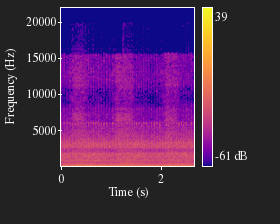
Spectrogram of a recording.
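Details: 1967 VW Beetle engine with valve train problems on cylinder one: rough, loping idle with a knock on cylinder one and a rhythmic chuffing pulse back through the carburetor, from a leaking intake valve; throttle response much better after the valve train was corrected.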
